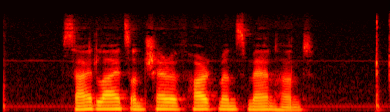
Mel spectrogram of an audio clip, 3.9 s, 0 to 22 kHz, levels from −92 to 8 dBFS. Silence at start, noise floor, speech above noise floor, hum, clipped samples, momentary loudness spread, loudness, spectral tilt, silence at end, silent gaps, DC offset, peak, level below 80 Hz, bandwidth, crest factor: 0.65 s; -64 dBFS; 35 dB; none; under 0.1%; 16 LU; -29 LUFS; -6 dB/octave; 0.1 s; none; under 0.1%; -12 dBFS; -64 dBFS; 12.5 kHz; 18 dB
